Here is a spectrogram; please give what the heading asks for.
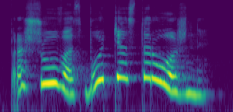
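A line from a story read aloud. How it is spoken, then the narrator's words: Agitated shouting. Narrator (Russian): взволнованно кричала она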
